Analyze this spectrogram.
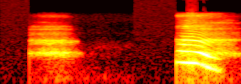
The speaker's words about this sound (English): Big yawn on that one.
